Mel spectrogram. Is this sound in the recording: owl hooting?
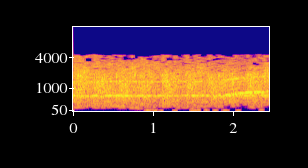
no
